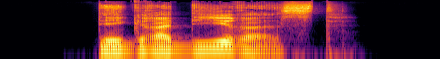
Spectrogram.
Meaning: second-person singular subjunctive I of degradieren
- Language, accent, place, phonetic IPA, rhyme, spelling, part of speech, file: German, Germany, Berlin, [deɡʁaˈdiːʁəst], -iːʁəst, degradierest, verb, De-degradierest.ogg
